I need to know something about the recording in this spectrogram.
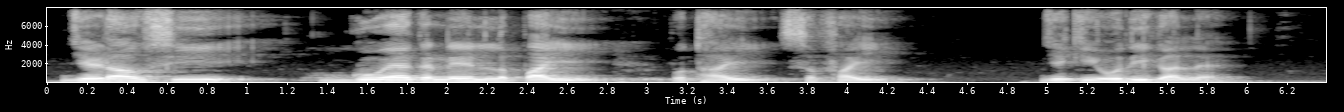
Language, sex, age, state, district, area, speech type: Dogri, male, 30-45, Jammu and Kashmir, Reasi, rural, spontaneous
